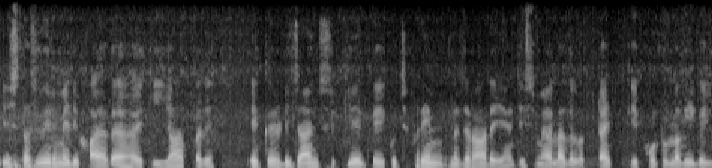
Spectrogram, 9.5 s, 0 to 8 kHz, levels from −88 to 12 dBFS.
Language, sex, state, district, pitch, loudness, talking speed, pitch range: Hindi, male, Haryana, Jhajjar, 130 Hz, -18 LUFS, 175 wpm, 115-140 Hz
